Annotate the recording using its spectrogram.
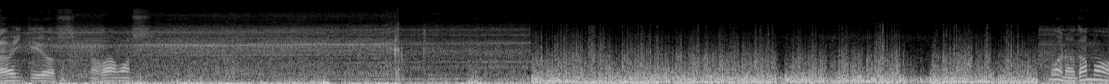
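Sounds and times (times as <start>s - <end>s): motorcycle engine running: 0.0s - 11.0s
wind over microphone: 0.0s - 11.0s.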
